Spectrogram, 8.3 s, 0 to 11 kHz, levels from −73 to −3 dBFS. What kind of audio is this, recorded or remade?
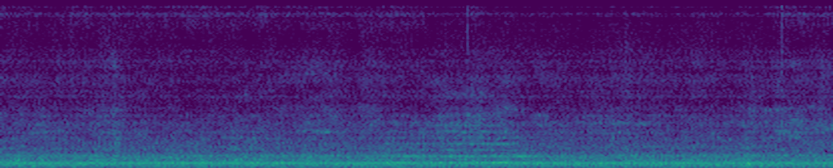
remade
